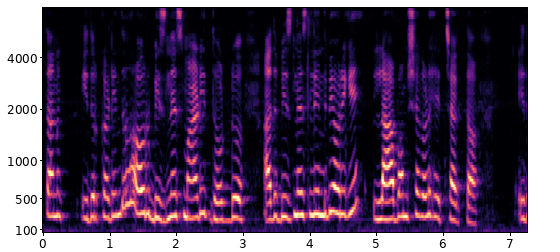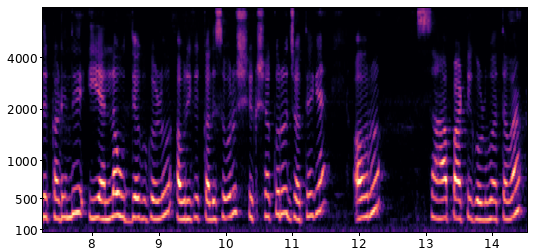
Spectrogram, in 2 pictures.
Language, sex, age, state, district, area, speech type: Kannada, female, 30-45, Karnataka, Bidar, rural, spontaneous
